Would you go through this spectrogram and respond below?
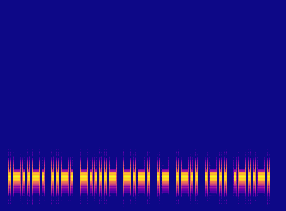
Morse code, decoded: "F-CALL"

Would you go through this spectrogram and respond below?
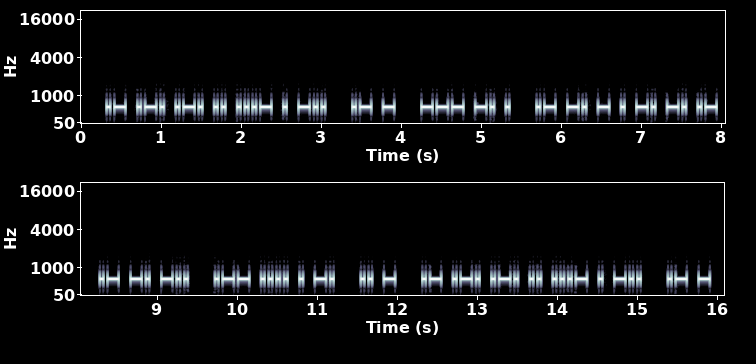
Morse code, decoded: ARRIVED AT ONE ANTENNA AND WHEN IT ARRIVED AT

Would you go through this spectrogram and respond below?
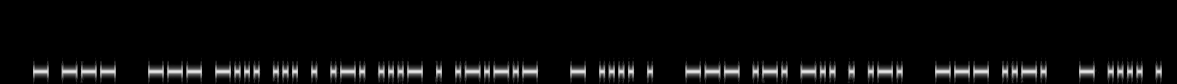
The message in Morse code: TO OBSERVE. THE ORDER OF THE

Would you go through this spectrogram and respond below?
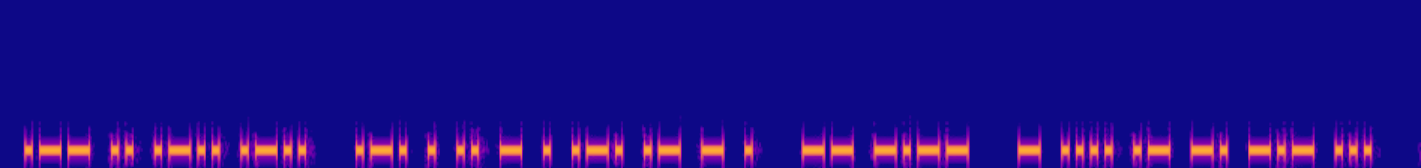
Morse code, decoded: WILL REITERATE MY THANKS

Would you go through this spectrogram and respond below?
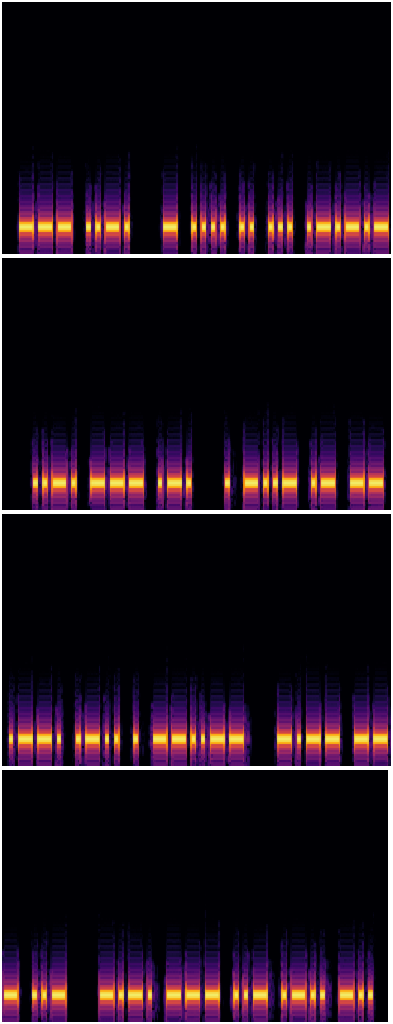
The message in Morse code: OF THIS. FOR EXAMPLE, YOU COULD

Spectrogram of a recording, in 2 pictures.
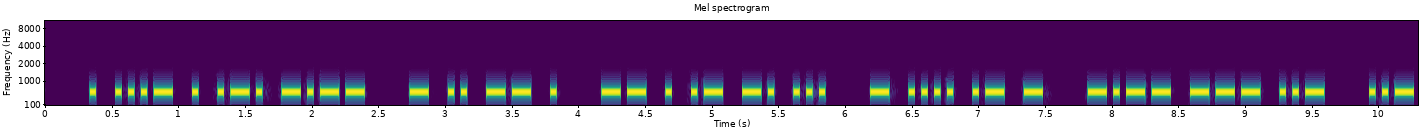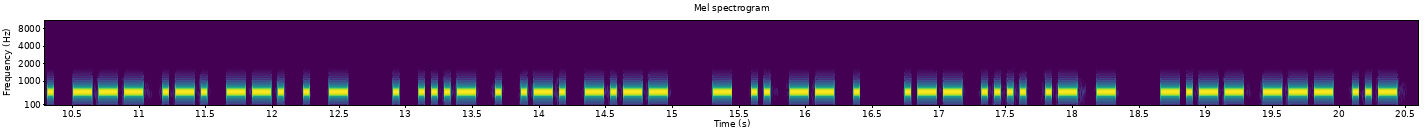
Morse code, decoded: EVERY TIME MEANS THAT YOU FORGET EVERY TIME WHAT YOU

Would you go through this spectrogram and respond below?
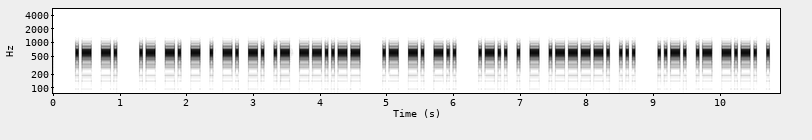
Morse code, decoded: AN ANTENNA, AND LET'S FACE

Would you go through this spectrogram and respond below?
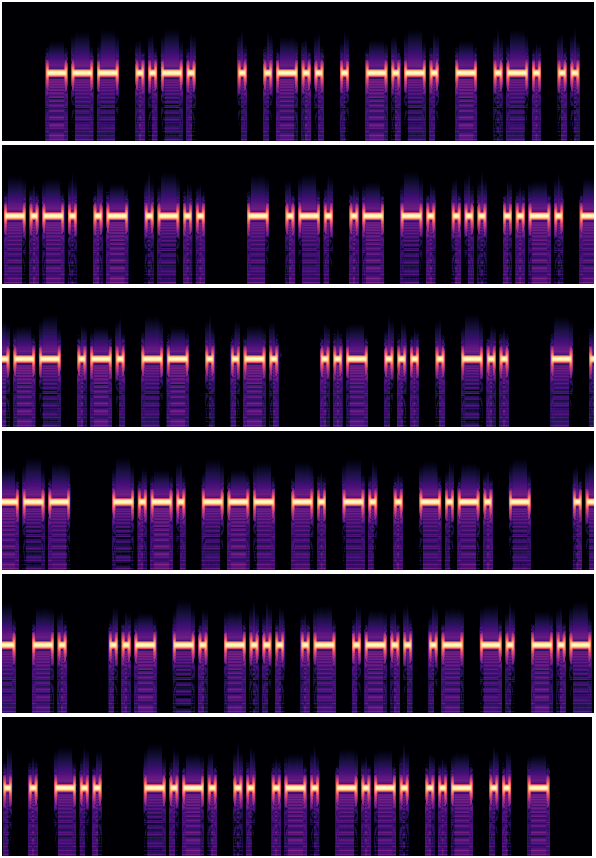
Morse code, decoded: OF ELECTRICAL TRANSFORMER USED TO CONNECT AN UNBALANCED CIRCUIT

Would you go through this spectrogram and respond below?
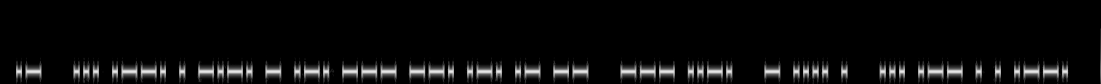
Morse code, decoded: A SPECTROGRAM OF THE SWEEP

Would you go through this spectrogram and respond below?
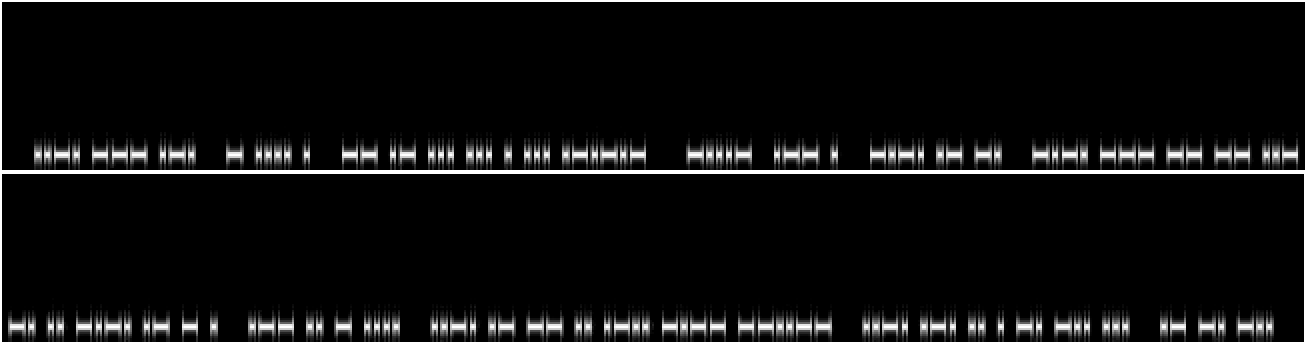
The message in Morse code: FOR THE MASSES. <BT> WE CAN COMMUNICATE WITH FAMILY, FRIENDS AND

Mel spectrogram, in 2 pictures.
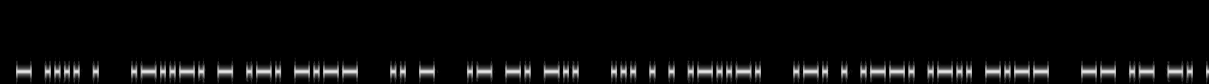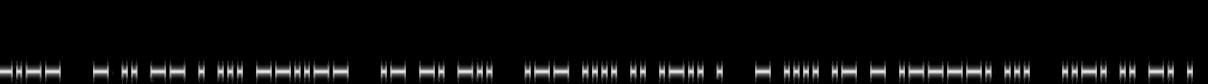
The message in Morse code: THE "TRY IT AND SEE" REPLY MANY TIMES, AND WHILE THAT'S FINE

